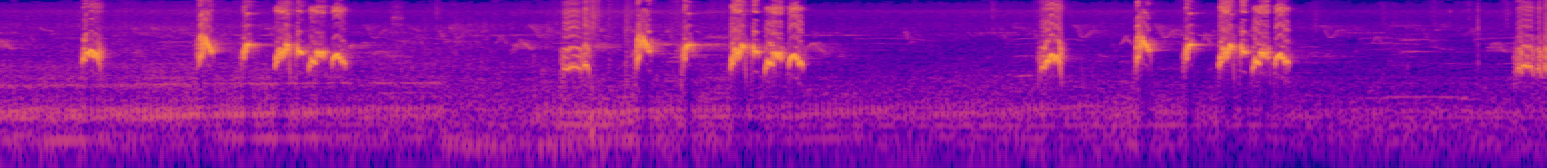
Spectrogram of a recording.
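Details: Red-whiskered bulbul kept as a cage bird in Thailand, southern master song style, played to excite caged birds and teach young birds; short bursts of bright, fluty, bubbling notes in quick clusters separated by pauses of two seconds or more.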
